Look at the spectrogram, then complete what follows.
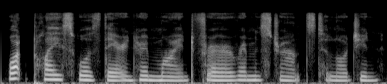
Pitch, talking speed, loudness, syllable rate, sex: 195 Hz, 200 wpm, -20 LUFS, 5.2 syllables/s, female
